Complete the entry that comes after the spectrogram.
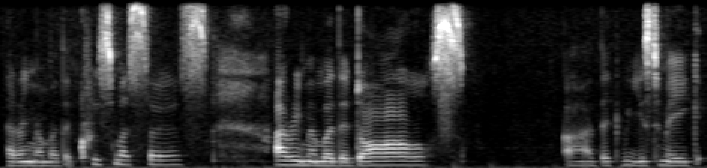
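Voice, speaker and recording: A woman's voice: on the low side, flat delivery, a little slow, darkish tone. A woman from Africa, a Sotho speaker who talks in an articulate, thoughtful way with small fillers. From South Africa. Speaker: librarian, interview guest.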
